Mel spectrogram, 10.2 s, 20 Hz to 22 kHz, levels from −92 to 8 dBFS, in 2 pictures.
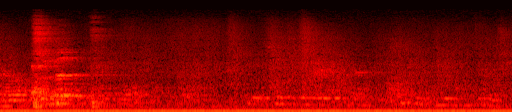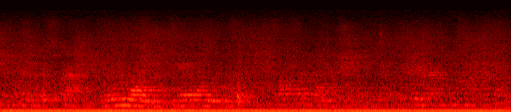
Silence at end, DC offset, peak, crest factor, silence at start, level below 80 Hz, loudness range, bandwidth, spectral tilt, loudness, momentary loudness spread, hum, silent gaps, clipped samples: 0 s; under 0.1%; -26 dBFS; 20 dB; 0 s; -50 dBFS; 4 LU; 16.5 kHz; -4 dB/octave; -47 LUFS; 9 LU; none; none; under 0.1%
